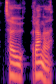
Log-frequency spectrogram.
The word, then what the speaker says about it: Tauranga: So in this case, the correct pronunciation is Tauranga, and Tauranga is halfway there.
